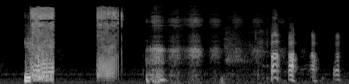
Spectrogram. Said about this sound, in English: Why is he just farting?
